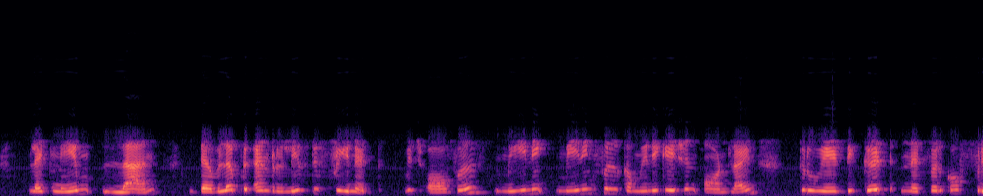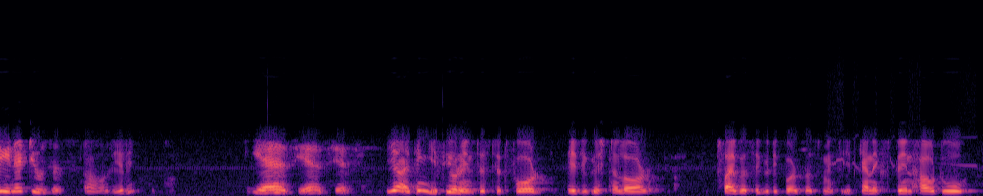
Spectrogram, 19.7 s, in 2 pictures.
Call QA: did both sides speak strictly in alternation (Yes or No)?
Yes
